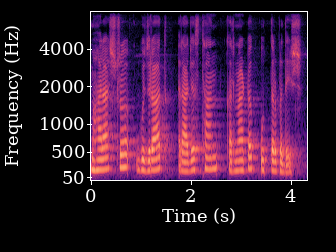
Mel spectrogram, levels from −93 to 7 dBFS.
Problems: none marked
